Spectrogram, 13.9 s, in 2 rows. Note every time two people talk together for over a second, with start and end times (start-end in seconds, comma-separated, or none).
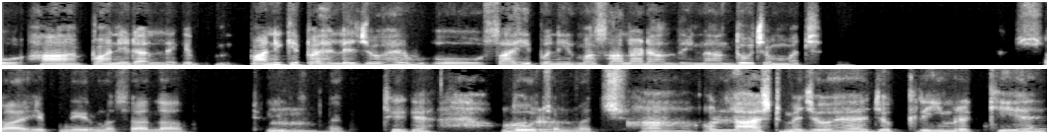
none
